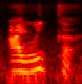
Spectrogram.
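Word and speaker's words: Iriekia: Irea. The last name is spelled.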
